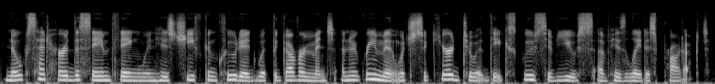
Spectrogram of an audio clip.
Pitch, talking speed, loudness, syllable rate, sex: 190 Hz, 220 wpm, -17 LUFS, 5.9 syllables/s, female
